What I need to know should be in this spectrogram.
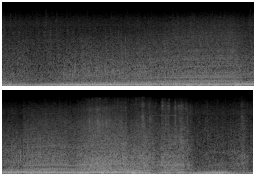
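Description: Tyres roll and crunch over grass and gravel.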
